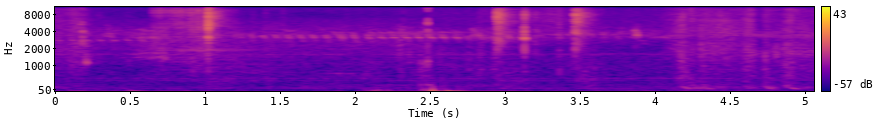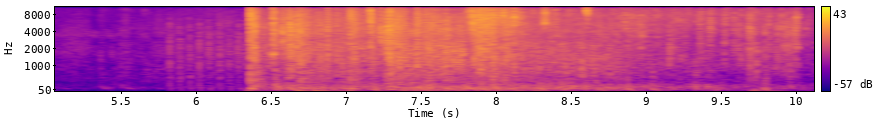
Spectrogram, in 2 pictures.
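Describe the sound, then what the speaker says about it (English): In a shooter game on the Fortune's Keep map, an explosive-tip sniper rifle fires: a few scattered sharp cracks and thuds over a quiet background, then a sudden loud, sustained barrage of blasts and gunfire. "It's an explosive tip, sniper rifle."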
